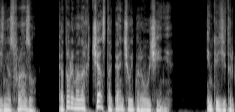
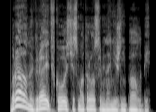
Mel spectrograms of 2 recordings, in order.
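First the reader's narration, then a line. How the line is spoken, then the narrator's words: Plain. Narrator (Russian): ответил инквизитор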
